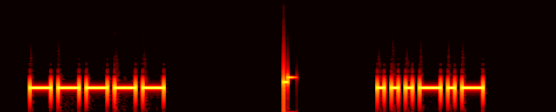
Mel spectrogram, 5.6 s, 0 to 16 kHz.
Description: Morse code, heard as a keyed tone, about 17 wpm, 700 Hz. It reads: 0 <SK>
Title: Single Character (Letter:Number:Punctuation:Prosign) Alt 17wpm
